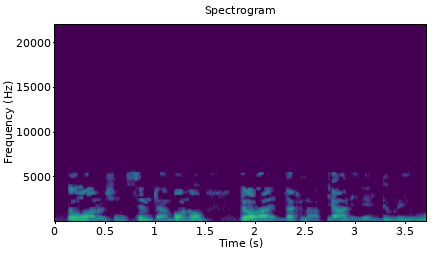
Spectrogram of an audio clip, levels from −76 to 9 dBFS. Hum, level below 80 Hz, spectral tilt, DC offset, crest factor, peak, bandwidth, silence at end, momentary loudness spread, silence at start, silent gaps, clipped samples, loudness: none; -70 dBFS; -10.5 dB/octave; under 0.1%; 18 dB; -8 dBFS; 5.8 kHz; 0 s; 17 LU; 0.1 s; none; under 0.1%; -26 LUFS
